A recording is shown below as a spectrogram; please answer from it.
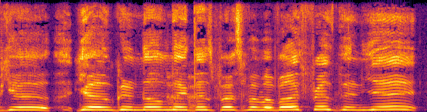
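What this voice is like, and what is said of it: Imitates another person's voice. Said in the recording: “That's your Trump impression.”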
